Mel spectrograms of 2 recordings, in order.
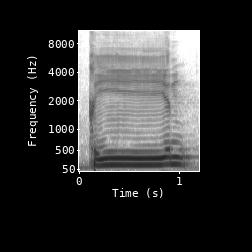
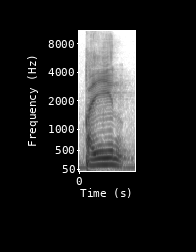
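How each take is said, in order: First: The syllable has a plain short i vowel. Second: The syllable has an ai glide vowel. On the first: The speaker calls it right. "Qafnya qin, qin" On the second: The speaker calls it wrong. "qain, bukan"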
